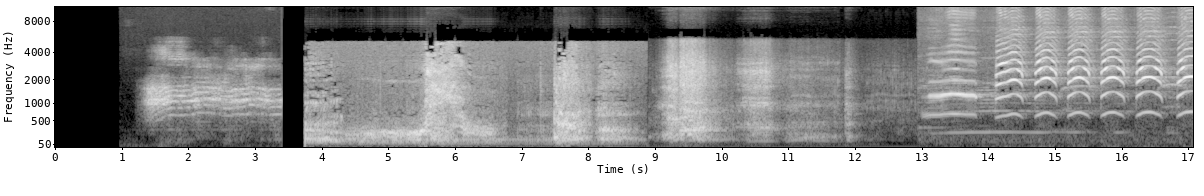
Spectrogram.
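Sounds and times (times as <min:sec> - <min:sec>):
tiger roaring and growling: 0:01.3 - 0:06.7, 0:07.4 - 0:14.7.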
